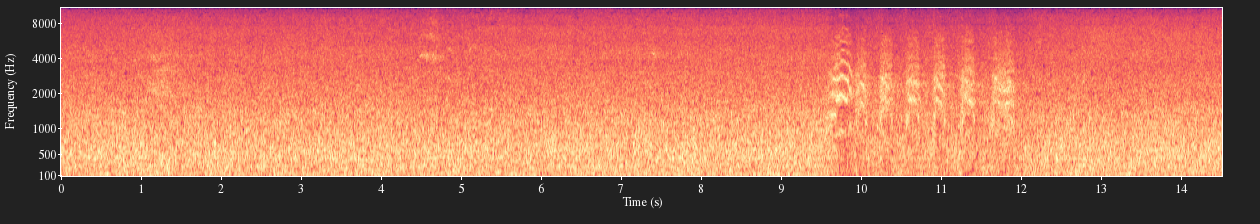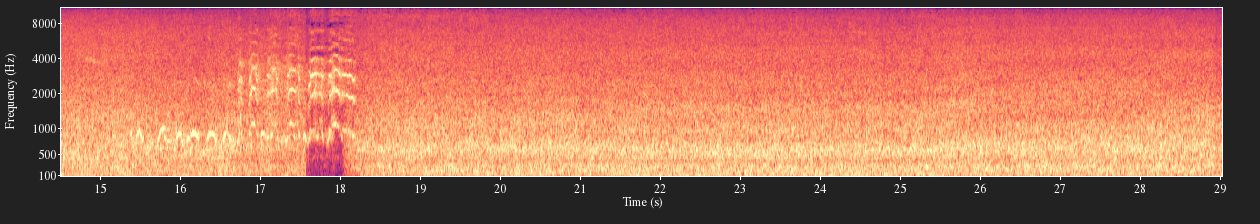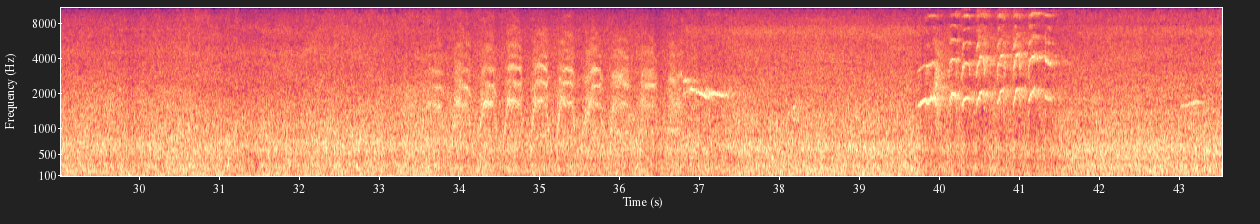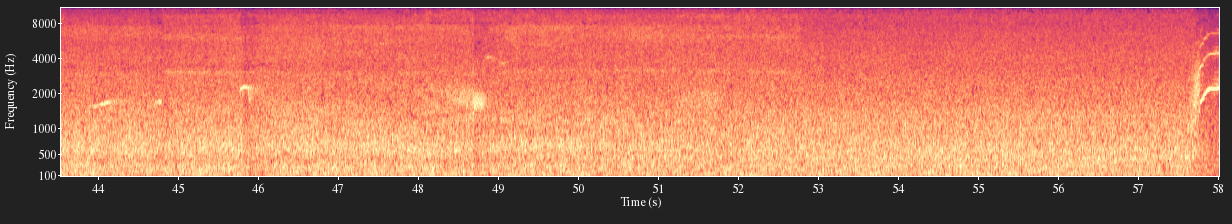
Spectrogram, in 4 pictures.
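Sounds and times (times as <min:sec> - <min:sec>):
stream flowing: 0:00.0 - 0:58.0
bird calls: 0:04.5 - 0:05.2, 0:14.7 - 0:18.4, 0:28.8 - 0:38.4, 0:39.7 - 0:42.0, 0:42.9 - 0:46.2, 0:48.1 - 0:49.4, 0:57.6 - 0:58.0.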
